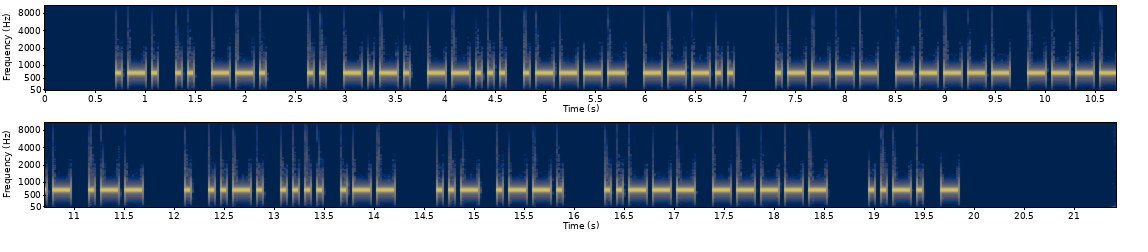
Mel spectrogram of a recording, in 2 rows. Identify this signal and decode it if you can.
Morse code, heard as a keyed tone, about 20 wpm, 700 Hz. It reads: RIG IC718 100W EFHW UP 20 FT
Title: Practice QSO - Exchange 2 - Info - 20wpm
